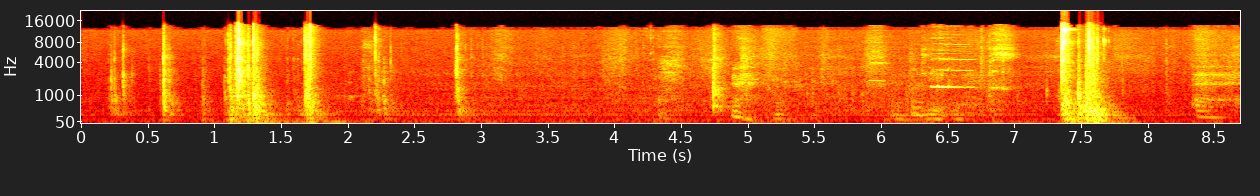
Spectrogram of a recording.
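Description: A series of sharp knocks and clatters: several in the first three seconds, then a louder cluster of knocks near the end.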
